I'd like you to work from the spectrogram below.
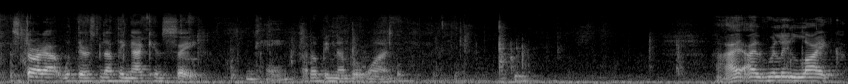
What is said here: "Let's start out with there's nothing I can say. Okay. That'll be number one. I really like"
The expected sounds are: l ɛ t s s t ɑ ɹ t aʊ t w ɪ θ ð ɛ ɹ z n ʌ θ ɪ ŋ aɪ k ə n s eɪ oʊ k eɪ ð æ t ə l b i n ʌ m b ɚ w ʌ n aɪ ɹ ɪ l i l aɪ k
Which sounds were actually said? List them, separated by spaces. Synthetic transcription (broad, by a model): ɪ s s t ɑ ɹ t aʊ t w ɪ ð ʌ ɹ z n ʌ θ ɪ ŋ aɪ k ə n s eɪ oʊ k eɪ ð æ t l b i n ʌ m b ɚ w ʌ n aɪ ɹ ɪ l i l aɪ k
